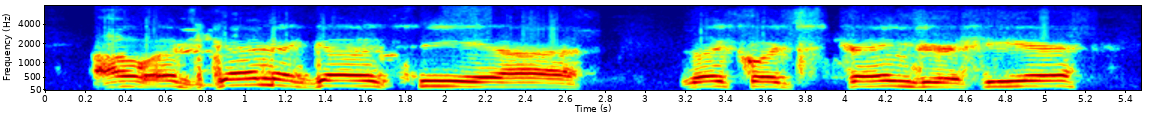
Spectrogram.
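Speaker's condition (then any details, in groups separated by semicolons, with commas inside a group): Traumatic brain injury; hit by car as pedestrian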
